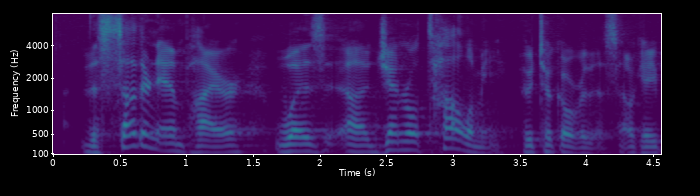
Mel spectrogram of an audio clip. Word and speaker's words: Ptolemy: the northern empire the southern empire was general ptolemy who took over this okay p-t-o-l are you spell that okay ptolemy he's the only took over the southern empire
